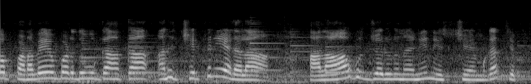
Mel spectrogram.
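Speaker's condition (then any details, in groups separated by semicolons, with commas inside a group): No condition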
